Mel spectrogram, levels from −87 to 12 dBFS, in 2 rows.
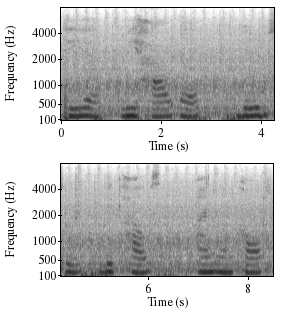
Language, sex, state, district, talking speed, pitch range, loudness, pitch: English, female, Andhra Pradesh, Sri Satya Sai, 70 wpm, 190-200 Hz, -14 LUFS, 195 Hz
